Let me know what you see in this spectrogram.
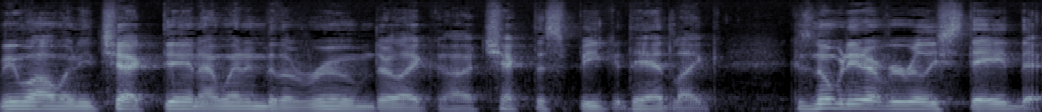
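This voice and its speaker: A man with a Canadian accent at a very fast pace, with fairly even intonation. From Ontario, Canada (Cambridge). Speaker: comedian. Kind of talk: casual chat.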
